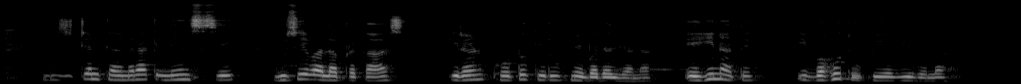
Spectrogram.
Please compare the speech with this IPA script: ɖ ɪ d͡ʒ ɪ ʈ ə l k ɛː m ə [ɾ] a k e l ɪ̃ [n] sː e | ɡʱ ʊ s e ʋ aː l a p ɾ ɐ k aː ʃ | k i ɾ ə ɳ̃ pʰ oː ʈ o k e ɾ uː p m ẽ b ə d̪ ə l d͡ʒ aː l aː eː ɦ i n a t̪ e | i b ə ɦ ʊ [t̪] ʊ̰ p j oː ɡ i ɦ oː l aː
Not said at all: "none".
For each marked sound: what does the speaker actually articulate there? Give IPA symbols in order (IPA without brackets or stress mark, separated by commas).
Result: ɾ, n, t̪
